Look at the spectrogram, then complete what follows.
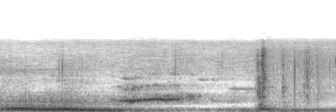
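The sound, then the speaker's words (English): A car engine rumbles low and steady, its pitch dropping as the vehicle slows to a stop, followed by a brief sharp clunk near the end. “Stop the car.”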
